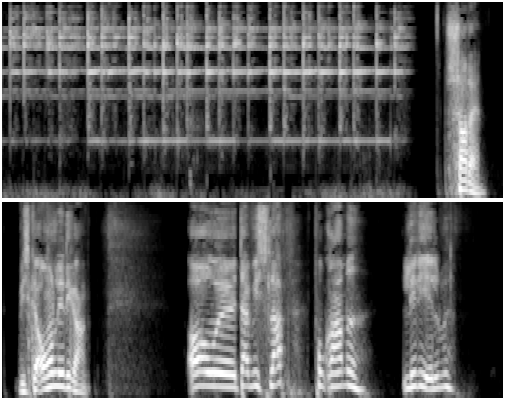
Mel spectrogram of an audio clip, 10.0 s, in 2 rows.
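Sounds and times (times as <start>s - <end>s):
hand bell rung to start the radio programme: 0.0s - 4.2s
speech: 4.5s - 6.0s, 6.9s - 9.6s.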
